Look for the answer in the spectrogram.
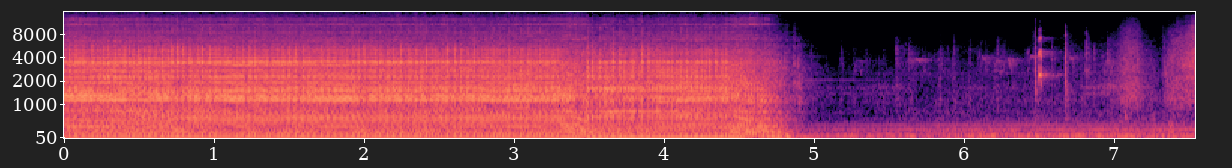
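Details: Gas-powered Losi Desert Buggy XL RC buggy with new aftermarket performance exhaust: loud even buzzing two-stroke rasp at steady speed, then cut off cleanly by the newly installed remote kill switch; engine healthy.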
